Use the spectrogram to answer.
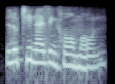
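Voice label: "luteinizing hormone", Indian English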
